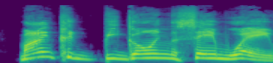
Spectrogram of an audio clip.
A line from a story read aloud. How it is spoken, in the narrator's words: Ron yells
